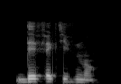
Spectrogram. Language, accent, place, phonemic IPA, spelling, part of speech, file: French, France, Lyon, /de.fɛk.tiv.mɑ̃/, défectivement, adverb, LL-Q150 (fra)-défectivement.wav
- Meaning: defectively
